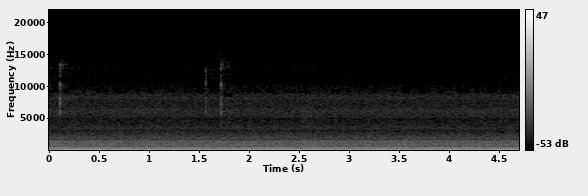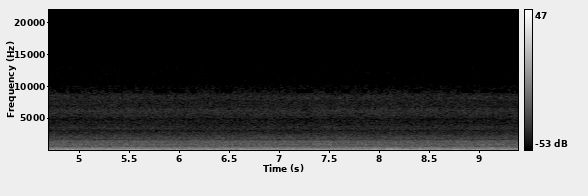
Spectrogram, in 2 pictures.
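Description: Steady low rumbling background noise of a room, even and unchanging, with no speech.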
